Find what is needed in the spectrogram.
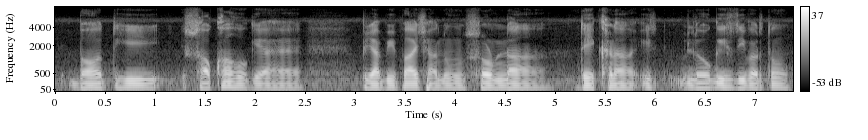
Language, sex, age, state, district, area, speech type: Punjabi, male, 30-45, Punjab, Mohali, urban, spontaneous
